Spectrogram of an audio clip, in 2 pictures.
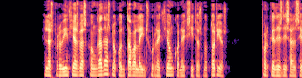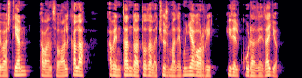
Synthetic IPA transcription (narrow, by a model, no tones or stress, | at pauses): e̞nlaspɾo̞β̞inθjazβasko̞ŋɡaðazno̞ko̞nt̪aβalainsure̞kθjo̞ŋko̞ne̞ksit̪o̞zno̞t̪o̞ɾjo̞s | po̞ɾke̞ðe̞zðe̞sanse̞β̞ast̪jan | aβanθo̞alkala | aβe̞nt̪and̪oat̪o̞ðalat͡ʃuzmaðe̞muɲaɣ̞o̞ri | iðe̞lkuɾaðe̞ðaʎo̞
